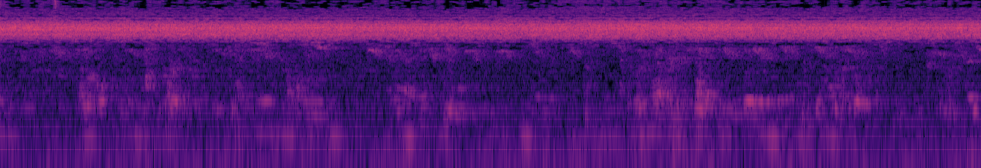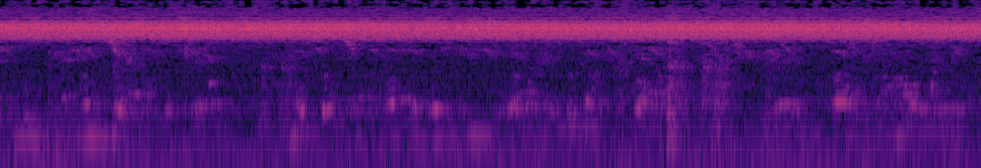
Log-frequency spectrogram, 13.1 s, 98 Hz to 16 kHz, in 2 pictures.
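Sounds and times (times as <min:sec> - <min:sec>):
high-pitched insect chorus: 0:00.0 - 0:13.0.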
